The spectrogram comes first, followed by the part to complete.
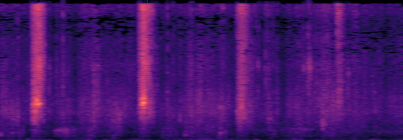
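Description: Footsteps on a paved pavement, about one step a second, each a short sharp scuff. A brief laugh comes at the start.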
